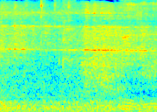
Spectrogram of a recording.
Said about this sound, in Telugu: ఫ్లైట్ వస్తుంది ఫ్లైట్ టేక్ ఆఫ్ అవుతుంది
